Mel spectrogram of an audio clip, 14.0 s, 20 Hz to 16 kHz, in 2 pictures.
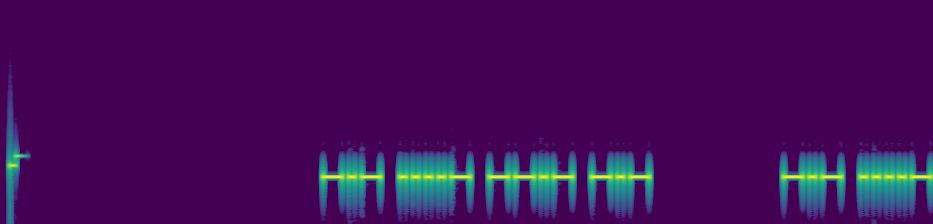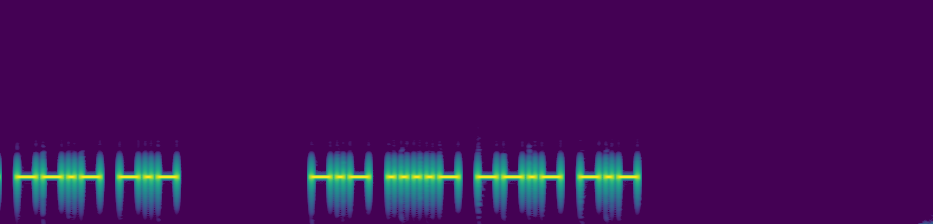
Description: Morse code, heard as a keyed tone, about 25 wpm, 700 Hz. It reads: K4QK K4QK K4QK
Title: USA Call Signs - 4 Characters - Repeated 3x - 25wpm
